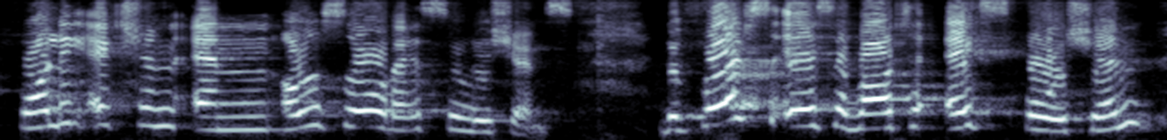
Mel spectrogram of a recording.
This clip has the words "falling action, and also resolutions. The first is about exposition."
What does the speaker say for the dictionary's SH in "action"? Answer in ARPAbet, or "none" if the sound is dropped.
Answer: SH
